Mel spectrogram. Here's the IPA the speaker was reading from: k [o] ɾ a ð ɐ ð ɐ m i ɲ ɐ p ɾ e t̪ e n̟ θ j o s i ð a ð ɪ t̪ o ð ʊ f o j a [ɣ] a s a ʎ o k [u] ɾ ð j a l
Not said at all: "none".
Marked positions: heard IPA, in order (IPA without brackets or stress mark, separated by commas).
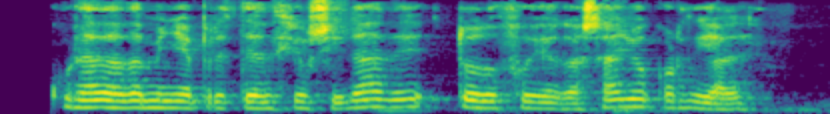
u, ɣ, o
